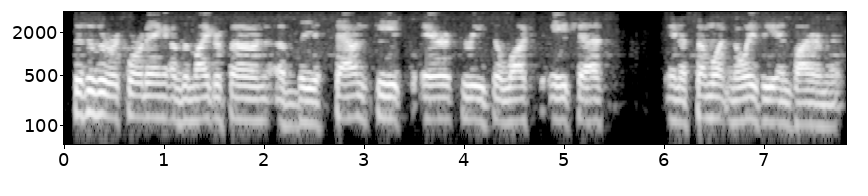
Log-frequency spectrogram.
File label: noisy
